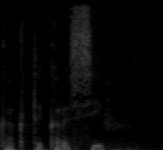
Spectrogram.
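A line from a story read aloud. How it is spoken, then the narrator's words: Whispering. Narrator (Russian): шептали звезды ночью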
